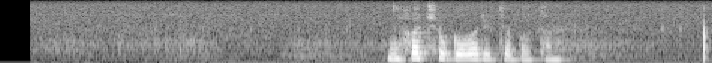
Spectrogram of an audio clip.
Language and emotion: Russian, neutral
